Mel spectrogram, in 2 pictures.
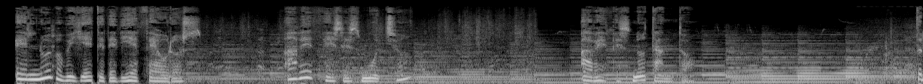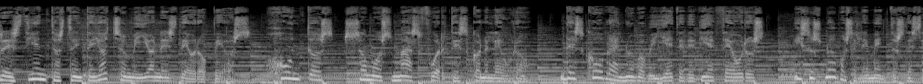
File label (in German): werbung, spanisch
